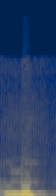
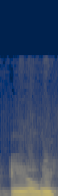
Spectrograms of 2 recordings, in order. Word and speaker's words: eleh: gajah eleh ku sirep bacanya elek yah bukan elu bacanya eleh karena ada coraknya itu di dongeng ini diceritakan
